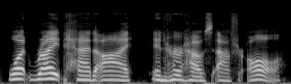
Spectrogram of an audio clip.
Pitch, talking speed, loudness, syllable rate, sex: 200 Hz, 185 wpm, -17 LUFS, 4.5 syllables/s, female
